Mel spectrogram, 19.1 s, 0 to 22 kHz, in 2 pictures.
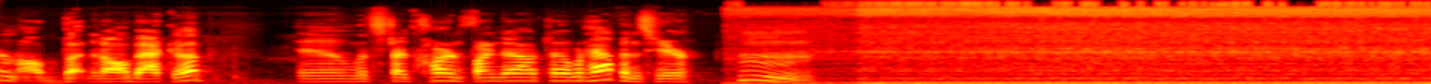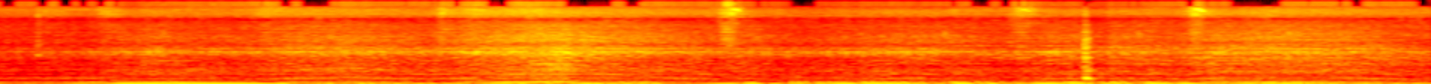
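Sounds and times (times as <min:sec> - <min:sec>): car engine revving: 0:04.9 - 0:19.0.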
